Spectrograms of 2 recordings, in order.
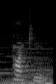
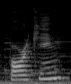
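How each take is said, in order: First: The R sound is dropped. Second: The R sound is pronounced. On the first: "les R ne sont pas prononcés" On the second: "c'est pas parking"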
